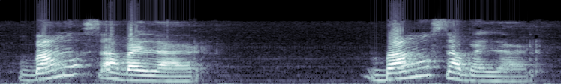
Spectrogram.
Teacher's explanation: the first B is going to be pronounced as a stop. Why? Because it's the first sound spoken after a pause. It's the first word of the sentence.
